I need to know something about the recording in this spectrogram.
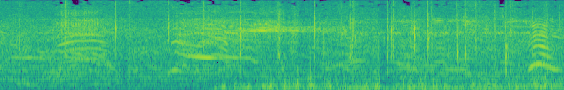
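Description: Voices of players and spectators calling out across an outdoor rugby pitch, with a few sharp clicks. A low rumble comes in about halfway and stays to the end.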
